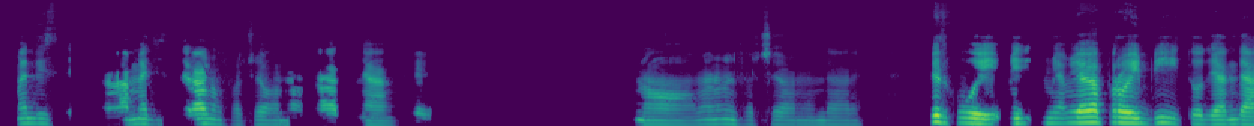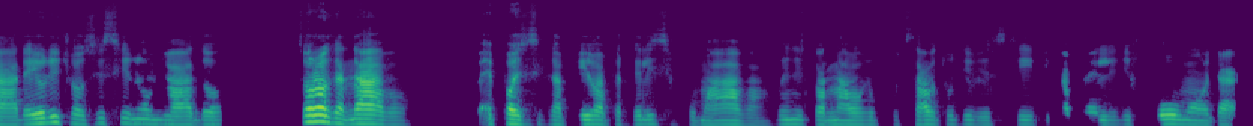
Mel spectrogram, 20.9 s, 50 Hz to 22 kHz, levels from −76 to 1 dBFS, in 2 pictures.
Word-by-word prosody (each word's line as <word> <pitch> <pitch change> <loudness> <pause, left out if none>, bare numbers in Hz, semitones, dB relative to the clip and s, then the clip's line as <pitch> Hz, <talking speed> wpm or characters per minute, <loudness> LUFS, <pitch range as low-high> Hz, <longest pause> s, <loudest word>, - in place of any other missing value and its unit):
A 155 - -1
me - - -4
di 155 - -8
sera 125 - -18
a - - -2
me 145 +2 -3
di 135 - -19
sera 150 +1 +4
non 140 -4 -8
facevano 120 +1 -14 0.2
andare, 120 -1 -5
neanche. 115 - -8 1.7
No, 130 -2 -7 0.4
ma 135 +1 -11
non 140 +1 -9
mi 130 - -8
facevano 125 0 -14
andare. 120 0 -18 0.5
Per 195 -4 +6
cui, 155 -4 +5
mi 155 0 -2
mi 165 0 -6
aveva 175 +3 +7
proibito 165 -4 +3
di 135 0 -4
andare, 130 -1 +1
e - - -1
io 160 +2 +3
dicevo: 160 -6 -4
"Sì, 155 +5 -15
sì, 160 +1 -12
non 145 -2 -8
vado". 125 -1 -5 0.6
Solo 205 +1 +9
che 160 - -1
andavo, 135 -4 +3 0.5
e - - -10
poi 145 -2 +1
s 130 - -16
si 145 +2 -17
capiva, 130 +1 -6
perché 125 0 -15
lì 135 +1 -9
si 135 -2 -21
fumava, 120 -2 -7
quindi 135 0 -11
tornavo 125 -1 -7
che 120 0 -16
puzzavo 130 +1 -8
tutti 130 +1 -19
i - - -12
vestiti, 120 +1 -17
i - - -33
capelli 125 0 -13
di 130 +1 -18 0.2
fumo, 130 -4 -4
cioè. 120 0 -7
130 Hz, 165 wpm, -23 LUFS, 125-145 Hz, 1.7 s, Solo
